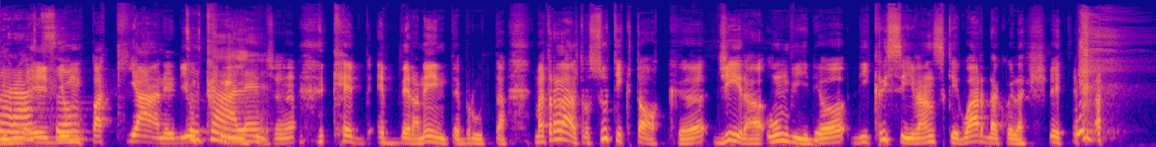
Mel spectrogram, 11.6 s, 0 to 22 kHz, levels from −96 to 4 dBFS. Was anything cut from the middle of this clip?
no; 0 cuts

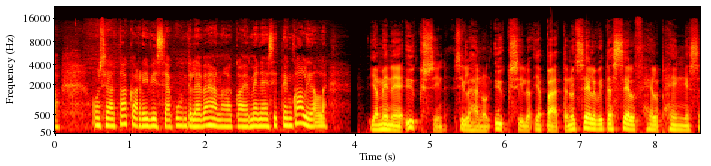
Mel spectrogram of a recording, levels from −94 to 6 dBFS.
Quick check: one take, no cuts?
yes; 0 cuts

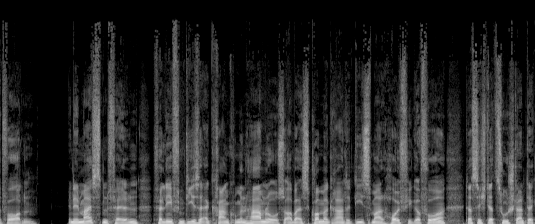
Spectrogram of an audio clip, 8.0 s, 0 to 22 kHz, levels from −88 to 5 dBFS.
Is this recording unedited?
yes; 0 cuts

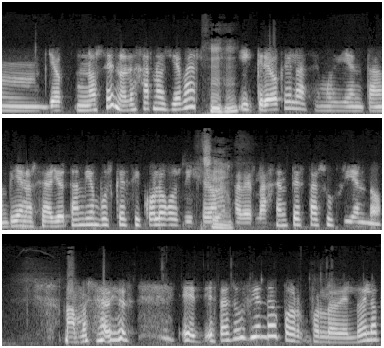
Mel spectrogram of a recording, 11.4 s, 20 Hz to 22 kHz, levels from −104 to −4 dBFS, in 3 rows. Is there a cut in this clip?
yes; 1 cut; at 2.0 s

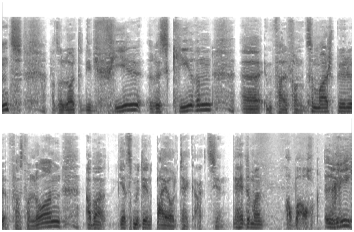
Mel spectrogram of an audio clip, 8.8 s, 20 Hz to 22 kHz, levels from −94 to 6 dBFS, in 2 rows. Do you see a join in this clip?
yes; 4 cuts; at 1.1 s, 3.8 s, 4.6 s, 6.2 s

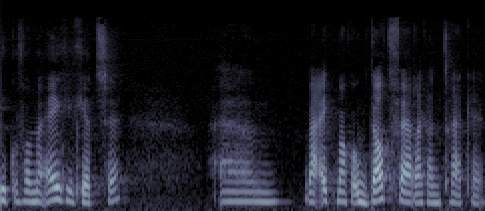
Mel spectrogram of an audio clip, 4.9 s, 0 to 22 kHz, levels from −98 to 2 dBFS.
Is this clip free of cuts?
yes; 0 cuts

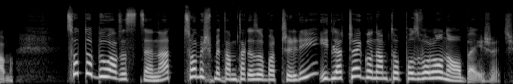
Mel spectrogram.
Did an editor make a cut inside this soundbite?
yes; 3 cuts; at 1.2 s, 2.5 s, 3.2 s

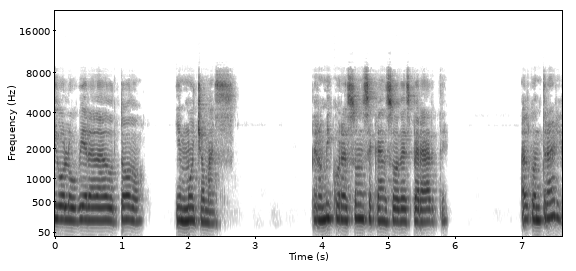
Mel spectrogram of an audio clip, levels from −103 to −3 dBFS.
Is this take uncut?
yes; 0 cuts

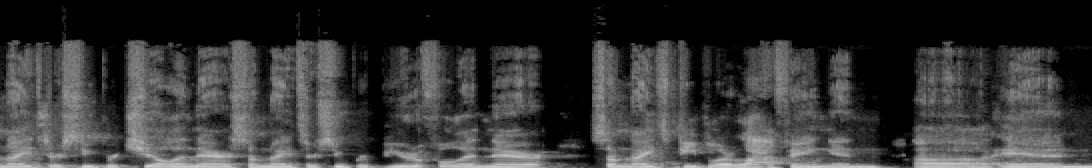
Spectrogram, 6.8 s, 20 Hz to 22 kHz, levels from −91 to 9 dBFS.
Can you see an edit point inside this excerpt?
yes; 1 cut; at 5.6 s

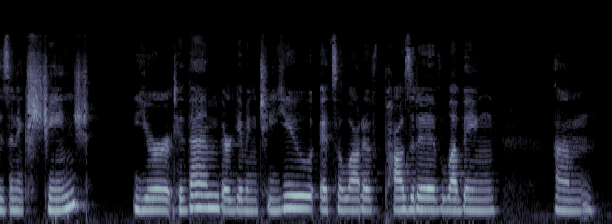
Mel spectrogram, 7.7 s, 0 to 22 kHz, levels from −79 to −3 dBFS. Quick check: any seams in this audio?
yes; 1 cut; at 2.2 s

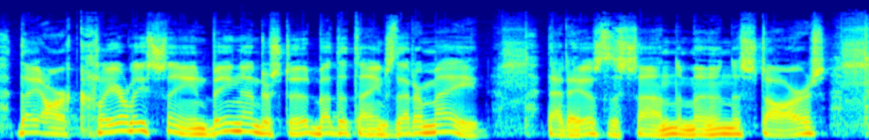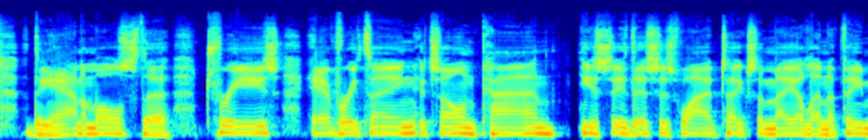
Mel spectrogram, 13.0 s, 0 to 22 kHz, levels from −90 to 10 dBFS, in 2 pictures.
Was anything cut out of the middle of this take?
yes; 2 cuts; at 9.7 s, 10.8 s

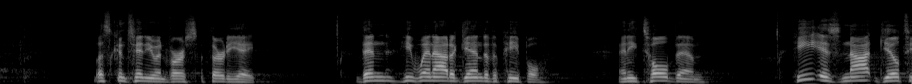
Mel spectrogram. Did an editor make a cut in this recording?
no; 0 cuts

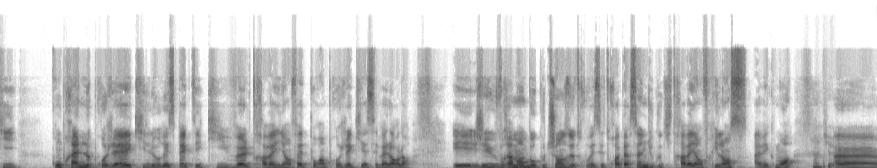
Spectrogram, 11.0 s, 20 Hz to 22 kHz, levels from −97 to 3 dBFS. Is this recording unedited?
yes; 0 cuts

